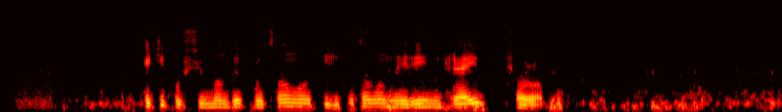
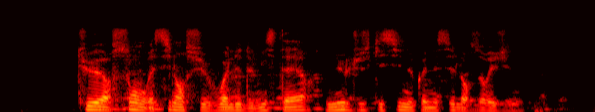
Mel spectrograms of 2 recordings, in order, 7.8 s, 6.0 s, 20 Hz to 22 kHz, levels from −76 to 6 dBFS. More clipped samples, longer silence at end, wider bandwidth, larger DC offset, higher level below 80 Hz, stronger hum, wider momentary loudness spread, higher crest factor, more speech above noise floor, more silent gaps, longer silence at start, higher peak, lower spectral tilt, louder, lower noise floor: neither; second, 0.1 s vs 0.45 s; second, 7.4 kHz vs 8.2 kHz; neither; about the same, -68 dBFS vs -68 dBFS; neither; first, 19 LU vs 10 LU; about the same, 20 dB vs 20 dB; second, 33 dB vs 47 dB; neither; first, 0.9 s vs 0.75 s; first, -8 dBFS vs -16 dBFS; first, -8.5 dB/octave vs -6 dB/octave; first, -27 LUFS vs -35 LUFS; second, -58 dBFS vs -81 dBFS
